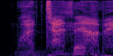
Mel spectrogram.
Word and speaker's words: Watanabe: Watanabe.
